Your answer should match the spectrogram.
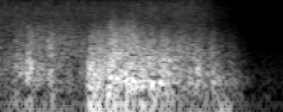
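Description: Heavy monsoon rain pours near the Jamjir waterfall on the Singvada river in Gir Somnath, Gujarat, with a loud rolling thunder crash that swells, then fades quickly to silence.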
